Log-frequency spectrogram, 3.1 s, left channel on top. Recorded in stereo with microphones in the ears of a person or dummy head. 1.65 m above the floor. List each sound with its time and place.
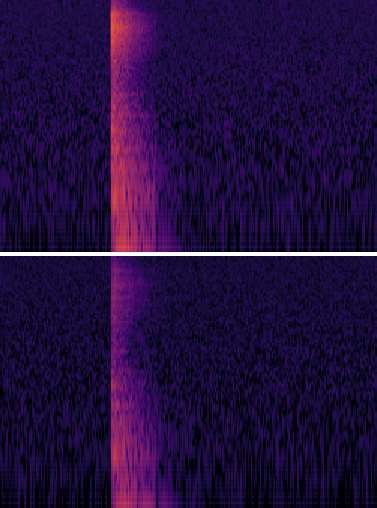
0.9 s a rattle: 50° left (ahead or behind), 0.8 m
